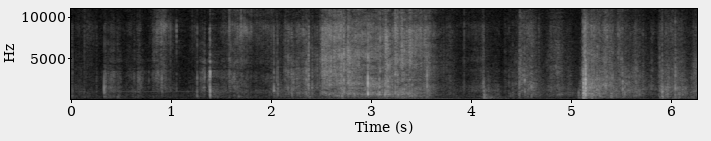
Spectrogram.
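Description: Paper and plastic rustling and crinkling as a taped masking piece is lifted off a spray-painted PVC sign part and the paint-spattered paper sheet beneath is handled, with scattered light clicks. The densest rustling comes about two to three seconds in, and a sharp click about five seconds in.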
